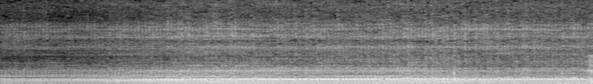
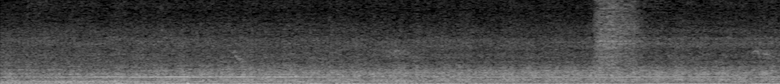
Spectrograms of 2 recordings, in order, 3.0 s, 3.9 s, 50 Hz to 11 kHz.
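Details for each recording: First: 2000 Mercedes-Benz S500 air suspension: loud, harsh buzzing drone builds and holds as the car is raised; worn air suspension compressor. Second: 2000 Mercedes-Benz S500 Airmatic air suspension after replacing a cheap part, suspension settling: quiet steady electric buzz and hum from compressor, no rattles or straining; normal operation, car now lowers slowly.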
